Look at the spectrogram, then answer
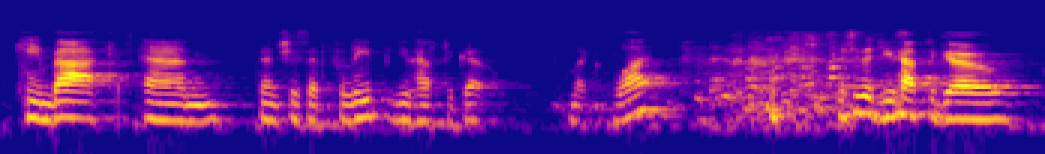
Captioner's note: laughter; 笑聲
